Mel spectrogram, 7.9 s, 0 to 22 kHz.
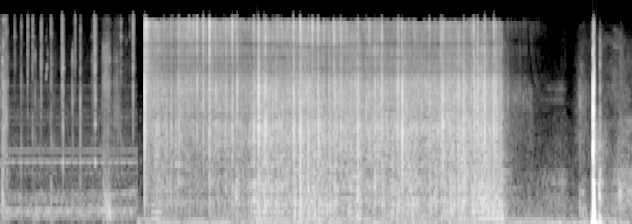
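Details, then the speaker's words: VEVOR MIG-130 3-in-1 welder, first-time stick welding with 6013 electrodes, ground on positive, current raised after poor arc: steady crackling sizzle for about four seconds ending in a sharp pop; a rough bead achieved. "there we go okay now we got something all right I mean it looks like crap but it's because I don't know what I'm doing I did get a bead going"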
